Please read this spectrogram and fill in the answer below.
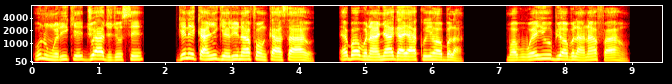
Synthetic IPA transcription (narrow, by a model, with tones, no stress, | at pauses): u˦nu˨ŋʷe˨ɾi˦ke˦d͡ʒu˦a˦d͡ʒʊ˨d͡ʒo˦sɪ˦ | ɡɪ˦nɪ˦ka˨ɲɪ˦ɡe˨ɾi˦na˦fɔ˦ŋ̩˨ka˦a˨sa˦a˦ɦʊ̰˨ | e˦bɔ˦bʊ˨na˨ɲ˦a˦ɡa˦ja˦kʊ˦ɪ˦ɦɔ˦bʊ˦la̰˨ | m˨ɔ˨bʊ˨we˨˦i˦ɦu˦bi˨˦ɔ˦bʊ˦la˨na˦fa˦ɦʊ̰˨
